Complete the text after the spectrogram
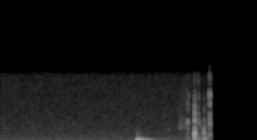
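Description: A hand knocks and fumbles close by.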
